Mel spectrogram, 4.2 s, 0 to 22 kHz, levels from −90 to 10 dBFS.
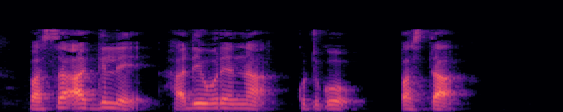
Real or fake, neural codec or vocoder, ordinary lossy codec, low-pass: real; none; AAC, 48 kbps; 7.2 kHz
